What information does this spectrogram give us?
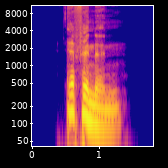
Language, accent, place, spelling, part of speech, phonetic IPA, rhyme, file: German, Germany, Berlin, Äffinnen, noun, [ˈɛfɪnən], -ɛfɪnən, De-Äffinnen.ogg
- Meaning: plural of Äffin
